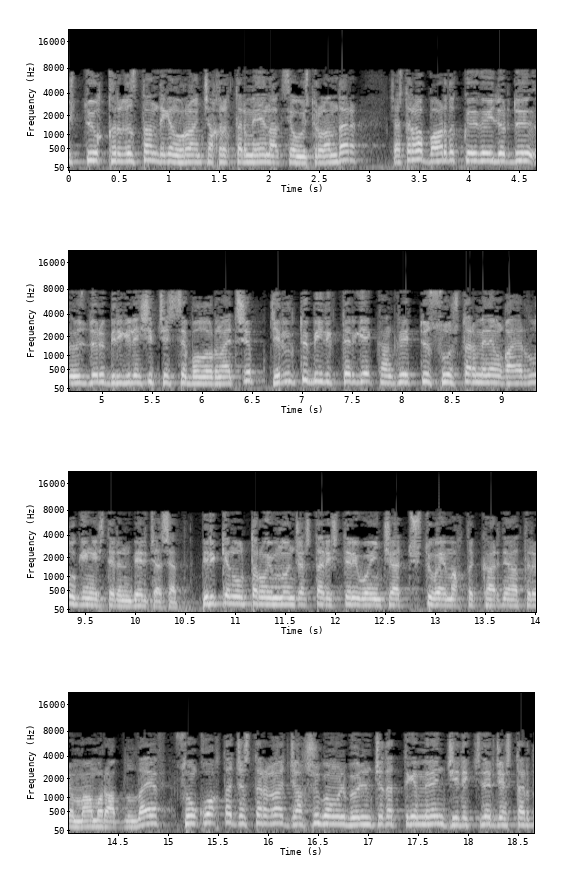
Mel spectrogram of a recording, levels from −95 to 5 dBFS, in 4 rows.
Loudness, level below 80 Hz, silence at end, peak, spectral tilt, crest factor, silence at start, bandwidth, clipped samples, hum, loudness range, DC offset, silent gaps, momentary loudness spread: -13 LUFS; -42 dBFS; 0 s; 0 dBFS; -5 dB/octave; 14 dB; 0 s; 8.2 kHz; under 0.1%; none; 1 LU; under 0.1%; none; 3 LU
